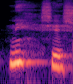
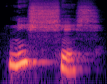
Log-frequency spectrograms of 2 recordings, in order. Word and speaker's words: নিঃশেষ: উচ্চারণ হবে অতঃপর একইভাবে নিঃশেষ নয় শব্দটি শুদ্ধ উচ্চারণ হবে নিঃশেষ কারণ বিসর্গের পরে এখানে তালব্যস আছে তাই তালব্যস বর্ণটি দুবার উচ্চারিত হবে তাই শব্দটি শুদ্ধ উচ্চারণ হবে নিঃশেষ একইভাবে দুঃসময় এই শব্দে বিসর্গের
